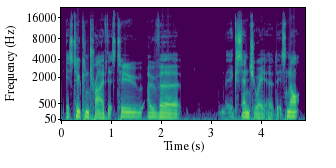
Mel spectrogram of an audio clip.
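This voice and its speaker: A man's voice: on the low side, steady tone, slow pace, darkish tone, clear, resonant tone, no room sound, clean studio sound. A man co-hosting a podcast, arguing his points in a casual, opinionated and emphatic way. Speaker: podcast co-host in a film debate. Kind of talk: casual panel debate.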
